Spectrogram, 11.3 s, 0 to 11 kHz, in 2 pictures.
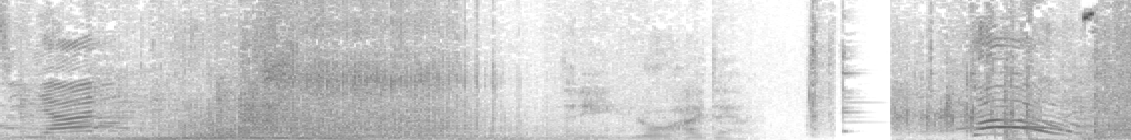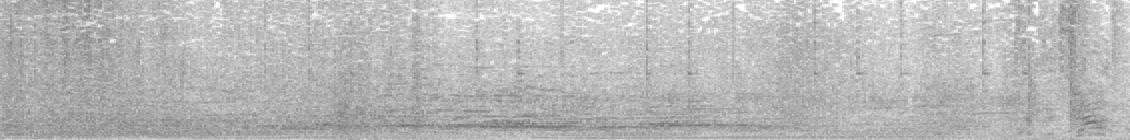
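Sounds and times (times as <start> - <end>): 
race cars racing at about 250 km per hour, engine roar: 0.0 - 3.2, 5.4 - 11.2
speech: 3.5 - 3.8
race car tire squeal: 6.5 - 10.6.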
